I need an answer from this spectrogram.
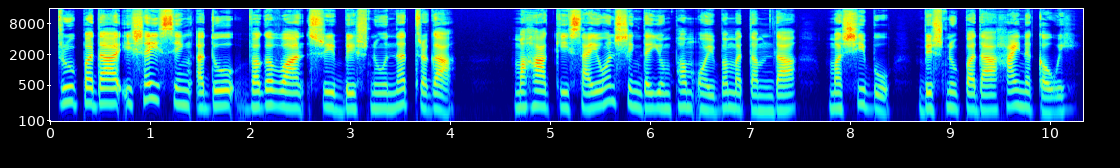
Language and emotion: Manipuri, neutral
